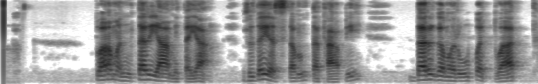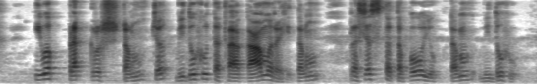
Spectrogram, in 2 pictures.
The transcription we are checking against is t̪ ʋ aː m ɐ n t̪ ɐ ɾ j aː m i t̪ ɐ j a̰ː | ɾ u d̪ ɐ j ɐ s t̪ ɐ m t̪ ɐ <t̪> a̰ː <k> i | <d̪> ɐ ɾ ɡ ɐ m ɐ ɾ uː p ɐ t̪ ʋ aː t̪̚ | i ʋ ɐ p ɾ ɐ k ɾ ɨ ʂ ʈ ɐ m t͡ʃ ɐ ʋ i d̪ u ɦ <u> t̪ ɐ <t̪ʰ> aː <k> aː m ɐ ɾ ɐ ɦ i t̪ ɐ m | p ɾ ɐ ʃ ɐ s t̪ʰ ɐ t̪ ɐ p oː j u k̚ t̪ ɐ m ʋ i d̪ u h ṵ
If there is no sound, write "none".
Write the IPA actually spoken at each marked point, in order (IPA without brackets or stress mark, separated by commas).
t̪ʰ, p, d̪, u, t̪ʰ, k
